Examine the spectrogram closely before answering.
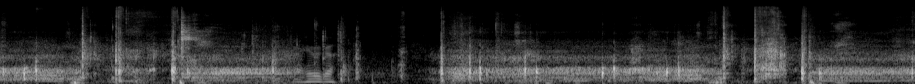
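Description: A skateboard clacks sharply against concrete and a ledge.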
